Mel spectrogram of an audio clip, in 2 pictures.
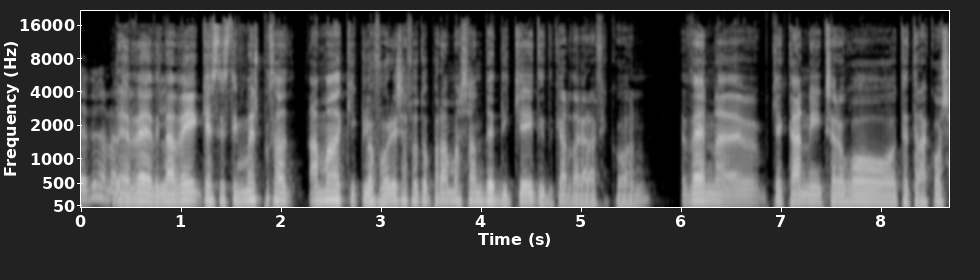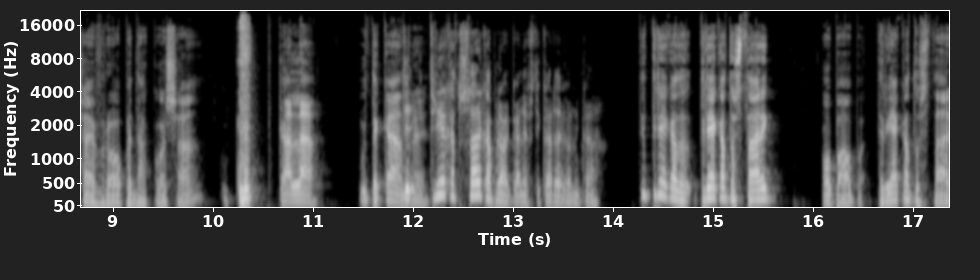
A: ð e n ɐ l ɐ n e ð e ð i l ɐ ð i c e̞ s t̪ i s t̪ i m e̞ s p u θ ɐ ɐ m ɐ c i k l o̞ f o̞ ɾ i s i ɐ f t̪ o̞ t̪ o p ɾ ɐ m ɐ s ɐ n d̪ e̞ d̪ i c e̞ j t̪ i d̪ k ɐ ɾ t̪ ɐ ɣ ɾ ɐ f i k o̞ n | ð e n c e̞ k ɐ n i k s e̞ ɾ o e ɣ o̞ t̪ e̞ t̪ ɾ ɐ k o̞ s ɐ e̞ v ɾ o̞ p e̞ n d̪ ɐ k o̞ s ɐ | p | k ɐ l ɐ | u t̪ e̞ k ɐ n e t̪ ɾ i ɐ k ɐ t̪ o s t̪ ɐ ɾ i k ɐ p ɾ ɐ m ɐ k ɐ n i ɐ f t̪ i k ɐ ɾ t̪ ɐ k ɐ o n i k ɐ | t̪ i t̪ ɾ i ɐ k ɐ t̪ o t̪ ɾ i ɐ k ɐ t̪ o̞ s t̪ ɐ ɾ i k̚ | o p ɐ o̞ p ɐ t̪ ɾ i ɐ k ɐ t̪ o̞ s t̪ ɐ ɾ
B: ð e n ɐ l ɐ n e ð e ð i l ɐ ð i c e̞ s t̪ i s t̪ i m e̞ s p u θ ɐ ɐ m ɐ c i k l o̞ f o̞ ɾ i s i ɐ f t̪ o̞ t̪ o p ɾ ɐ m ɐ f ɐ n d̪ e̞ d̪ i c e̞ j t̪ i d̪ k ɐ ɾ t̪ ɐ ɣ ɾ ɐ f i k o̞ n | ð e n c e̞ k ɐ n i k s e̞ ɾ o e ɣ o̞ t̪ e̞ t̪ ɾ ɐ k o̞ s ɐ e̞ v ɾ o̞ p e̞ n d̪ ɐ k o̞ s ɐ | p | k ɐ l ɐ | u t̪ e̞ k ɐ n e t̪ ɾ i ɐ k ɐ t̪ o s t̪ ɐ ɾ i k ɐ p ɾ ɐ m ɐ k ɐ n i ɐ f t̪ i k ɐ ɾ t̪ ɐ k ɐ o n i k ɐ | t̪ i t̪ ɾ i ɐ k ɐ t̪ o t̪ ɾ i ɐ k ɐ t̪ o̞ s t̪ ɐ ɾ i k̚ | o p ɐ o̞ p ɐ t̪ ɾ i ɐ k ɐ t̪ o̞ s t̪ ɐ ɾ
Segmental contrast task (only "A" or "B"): A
